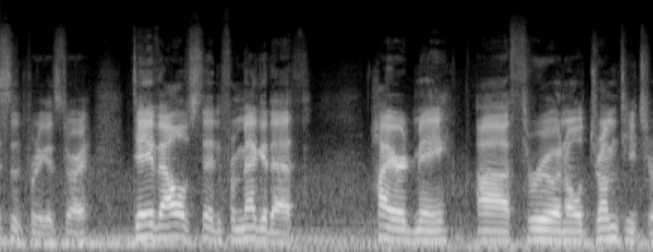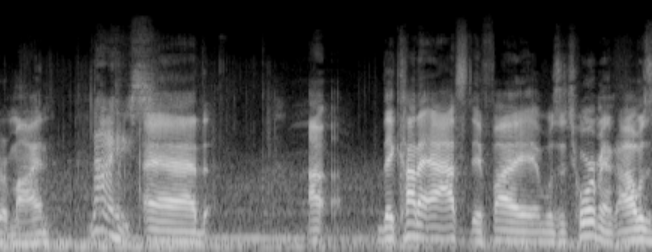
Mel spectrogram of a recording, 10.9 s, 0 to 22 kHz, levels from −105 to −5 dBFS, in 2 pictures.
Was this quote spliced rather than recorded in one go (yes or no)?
no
